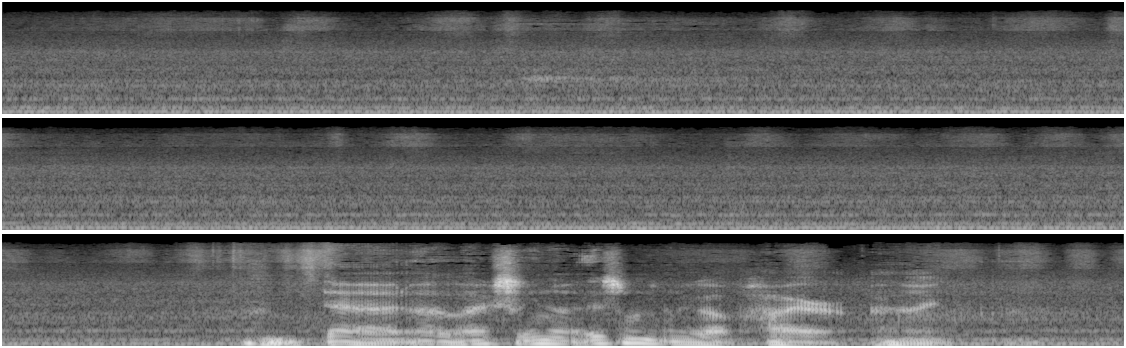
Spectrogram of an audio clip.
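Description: A ballpoint pen scratches softly across paper.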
